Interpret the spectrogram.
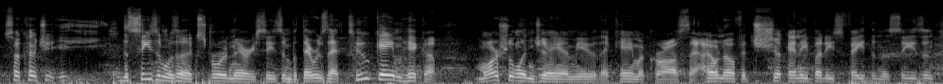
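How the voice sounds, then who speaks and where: A man's voice: medium pitch, lively intonation, a little fast, low-quality recording. A man co-hosting a podcast, asking teasing questions at a media day event. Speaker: podcast co-host. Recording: crowded event noise behind.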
